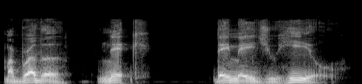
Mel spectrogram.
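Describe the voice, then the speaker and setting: A man hosting a show, telling a profane story as a preachy, animated monologue. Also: a bass voice, takes it slowly, husky, dry recording. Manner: animated, preachy, swears freely. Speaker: host.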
